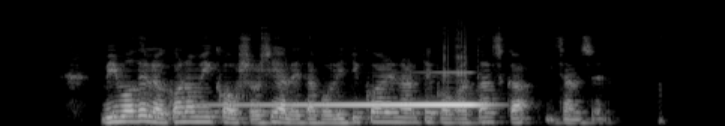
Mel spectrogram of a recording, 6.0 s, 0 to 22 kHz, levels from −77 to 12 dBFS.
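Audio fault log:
1.57–4.24 s, loudspeaker feedback squeal: the microphone picked up its own loudspeaker, and at 684 Hz the loop gain went past one. That single tone swells over about two seconds into a squeal roughly 15 dB above the speech, then stops.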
